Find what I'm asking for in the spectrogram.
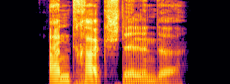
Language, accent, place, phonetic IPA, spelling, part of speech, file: German, Germany, Berlin, [ˈantʁaːkˌʃtɛləndə], antragstellende, adjective, De-antragstellende.ogg
- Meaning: inflection of antragstellend: 1. strong/mixed nominative/accusative feminine singular 2. strong nominative/accusative plural 3. weak nominative all-gender singular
